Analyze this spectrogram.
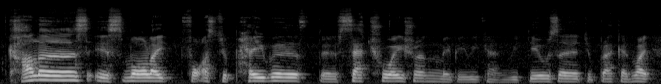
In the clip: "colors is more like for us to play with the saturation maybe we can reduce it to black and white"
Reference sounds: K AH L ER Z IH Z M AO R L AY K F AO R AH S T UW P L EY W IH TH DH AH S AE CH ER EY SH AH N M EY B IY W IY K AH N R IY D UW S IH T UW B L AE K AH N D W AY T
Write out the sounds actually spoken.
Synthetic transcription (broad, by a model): K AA L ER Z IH S M AO L AY K F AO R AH S T UW P EY W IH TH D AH S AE CH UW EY SH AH N M EY B IY W IY K AH N R IY D UW S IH T UW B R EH K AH N W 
